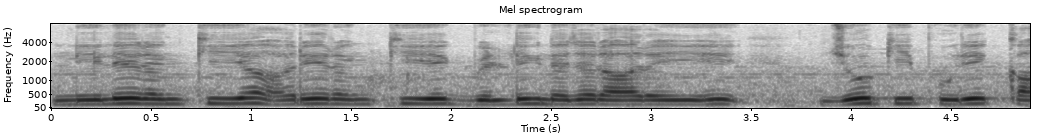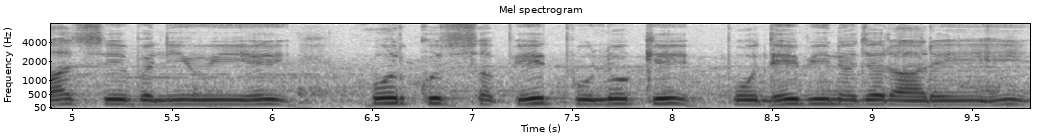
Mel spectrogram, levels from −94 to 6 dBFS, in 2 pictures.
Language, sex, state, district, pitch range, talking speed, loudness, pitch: Hindi, male, Rajasthan, Jaipur, 155-185 Hz, 190 wpm, -15 LUFS, 165 Hz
